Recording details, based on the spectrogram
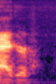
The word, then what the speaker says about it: Hager: Is that how you pronounce that? – Probably sure. Hager.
